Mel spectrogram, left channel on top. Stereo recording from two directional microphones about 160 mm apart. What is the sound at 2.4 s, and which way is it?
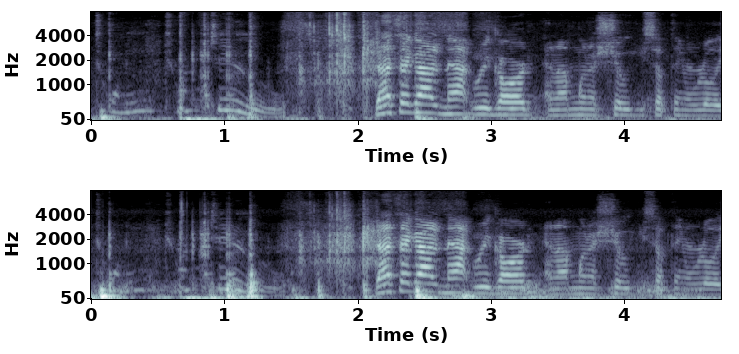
Speech, 25° left (ahead or behind).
